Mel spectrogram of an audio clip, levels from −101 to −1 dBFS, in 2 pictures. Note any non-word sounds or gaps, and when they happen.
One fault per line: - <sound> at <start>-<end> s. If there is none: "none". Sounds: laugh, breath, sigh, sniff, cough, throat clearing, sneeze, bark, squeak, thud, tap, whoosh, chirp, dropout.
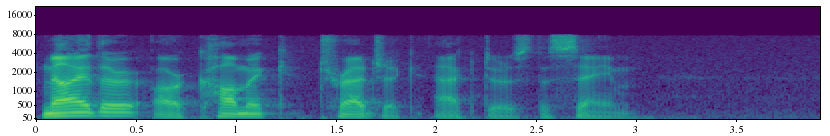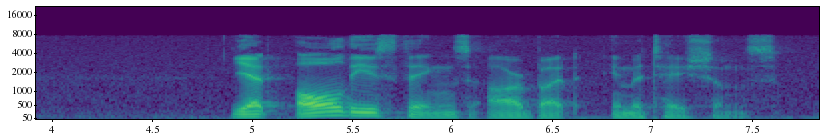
none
